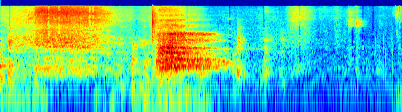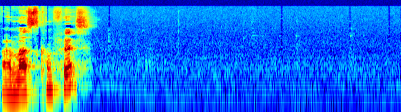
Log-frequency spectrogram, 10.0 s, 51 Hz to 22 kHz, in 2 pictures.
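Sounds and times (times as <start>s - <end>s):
man exhaling through nose: 0.4s - 3.0s.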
